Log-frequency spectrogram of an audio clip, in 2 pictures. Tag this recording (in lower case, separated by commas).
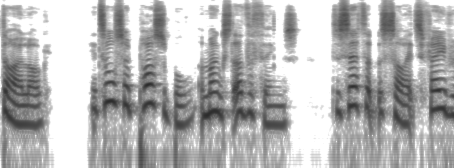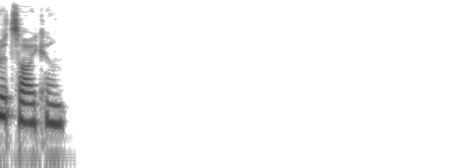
speech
